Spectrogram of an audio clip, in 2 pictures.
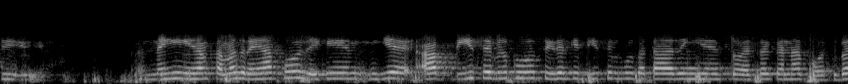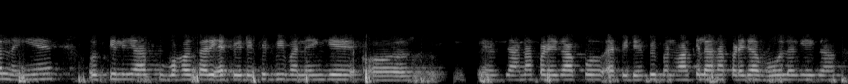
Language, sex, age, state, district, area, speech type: Hindi, female, 30-45, Uttar Pradesh, Sitapur, rural, conversation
